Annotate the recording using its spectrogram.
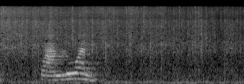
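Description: Egg-coated rice being stir-fried in a wok: a metal spatula scrapes and tosses the grains against the pan over a steady light sizzle. The rice is fried dry and loose.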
